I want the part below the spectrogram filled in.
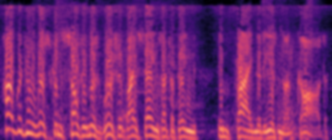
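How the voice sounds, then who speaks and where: A man's voice: on the high side, expressive, a little fast, bright, forceful tone, slight background noise, poor audio. A man voicing a pompous dwarf head clerk who sounds flustered and indignant.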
